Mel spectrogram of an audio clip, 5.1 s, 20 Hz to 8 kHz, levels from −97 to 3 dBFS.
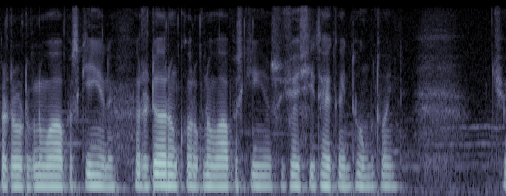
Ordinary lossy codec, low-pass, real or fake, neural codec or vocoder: none; 7.2 kHz; real; none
